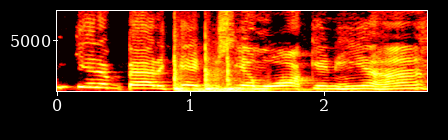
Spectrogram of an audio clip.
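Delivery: put-on slight Jersey accent, very high. Joking with a guest after calling him a fellow Italiano: put-on Jersey accent. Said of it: "little jersey there".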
